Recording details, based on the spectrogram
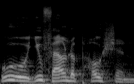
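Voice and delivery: mysterious, mystical put-on voice. Recalling what they said on a livestream, in a mystical put-on voice. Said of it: "I was trying to make it like be all like mystical".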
